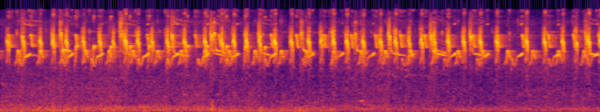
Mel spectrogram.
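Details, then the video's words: A dark-necked tailorbird gives a long run of bright, high, clipped notes, each a quick slurred chip, repeated several times a second in an even, insistent rhythm. "เสียงนกกระจิบคอดำDark necked Tailorbird Sounds"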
